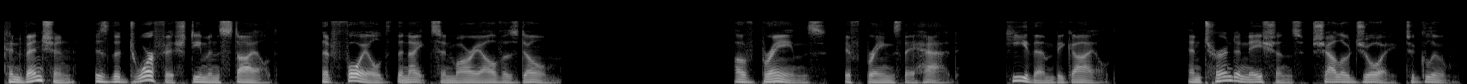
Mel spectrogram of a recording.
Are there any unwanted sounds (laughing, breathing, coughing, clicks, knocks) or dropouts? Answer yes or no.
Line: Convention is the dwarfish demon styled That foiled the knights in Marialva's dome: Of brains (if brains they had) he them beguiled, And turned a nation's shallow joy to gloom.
no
